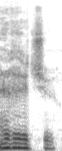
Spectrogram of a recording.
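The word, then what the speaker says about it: Haqiqatjou: represents Islam correctly and properly, it is Daniel Haqiqichu, or as he pronounced it, Daniel Haqiqichu.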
